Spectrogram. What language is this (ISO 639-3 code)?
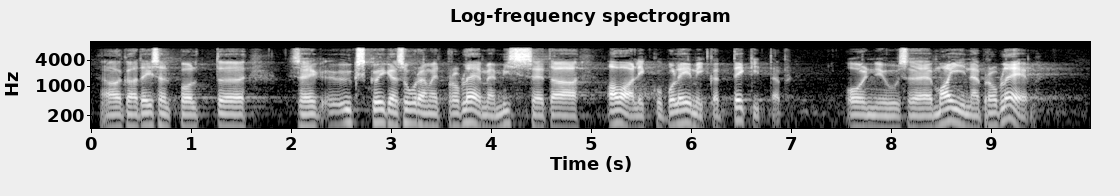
est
